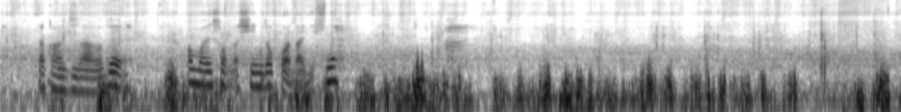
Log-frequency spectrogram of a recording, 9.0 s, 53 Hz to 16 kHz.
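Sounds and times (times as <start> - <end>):
footsteps on unpaved sand and small stone path near the ruins of Ephesus: 0.0 - 9.0
speech: 0.4 - 4.0.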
